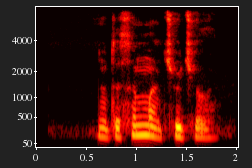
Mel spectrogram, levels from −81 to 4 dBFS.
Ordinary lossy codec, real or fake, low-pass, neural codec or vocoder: none; real; 7.2 kHz; none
